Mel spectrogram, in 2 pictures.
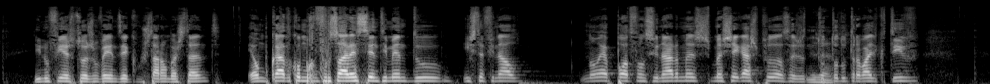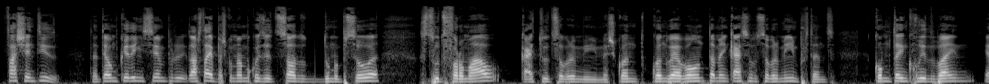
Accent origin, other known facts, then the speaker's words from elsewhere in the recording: Portugal; às vezes eu digo que venho de Portugal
